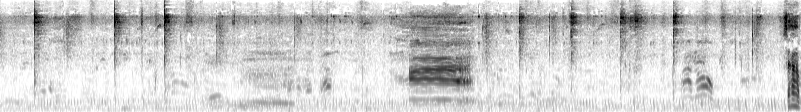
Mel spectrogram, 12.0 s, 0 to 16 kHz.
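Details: Bull race (Kerapan Sapi) cattle training at Lap Asemanis on 6 November 2022, ahead of the Griduh Onggu Kalajengking anniversary race. Faint, scattered lows build to one loud, drawn-out moo, and a later short call follows, amid sharp intermittent clicks and background murmur.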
